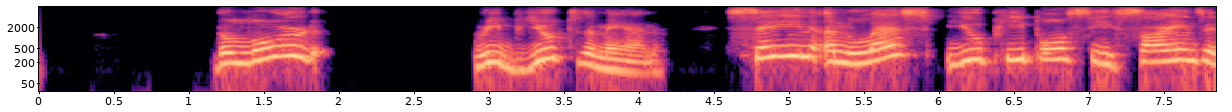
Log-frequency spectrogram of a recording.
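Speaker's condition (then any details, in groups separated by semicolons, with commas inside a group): No condition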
